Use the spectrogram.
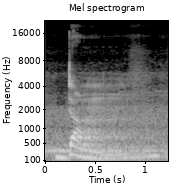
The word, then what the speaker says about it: dumb: Dumb. The B is silent after M if they are the last 2 letters. Dumb, dumb.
